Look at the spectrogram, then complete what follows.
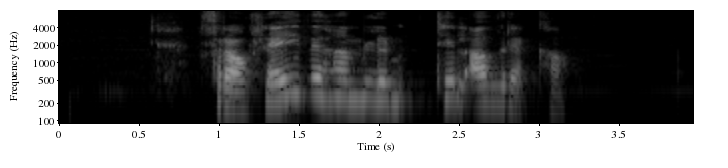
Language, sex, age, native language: Icelandic, female, 40-49, Icelandic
